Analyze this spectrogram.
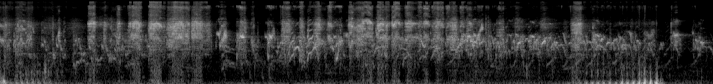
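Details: Pet budgies of many colors producing a busy stream of scratchy chirps, squawks and warbles, with a brief low buzzing near the end.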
